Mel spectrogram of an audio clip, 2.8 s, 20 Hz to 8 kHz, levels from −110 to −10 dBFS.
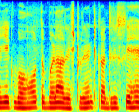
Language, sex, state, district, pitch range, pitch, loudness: Hindi, male, Jharkhand, Ranchi, 135-140 Hz, 140 Hz, -16 LUFS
